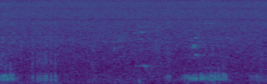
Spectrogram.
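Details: House cat on a laptop giving a soft, low purr, heard as two rumbling swells separated by a quieter pause, fairly faint overall.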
